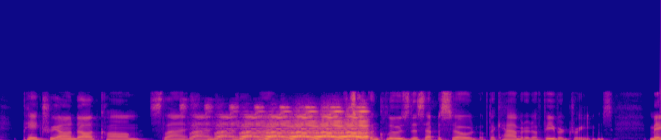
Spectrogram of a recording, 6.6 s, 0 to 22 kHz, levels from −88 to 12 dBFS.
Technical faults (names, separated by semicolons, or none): feedback howl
